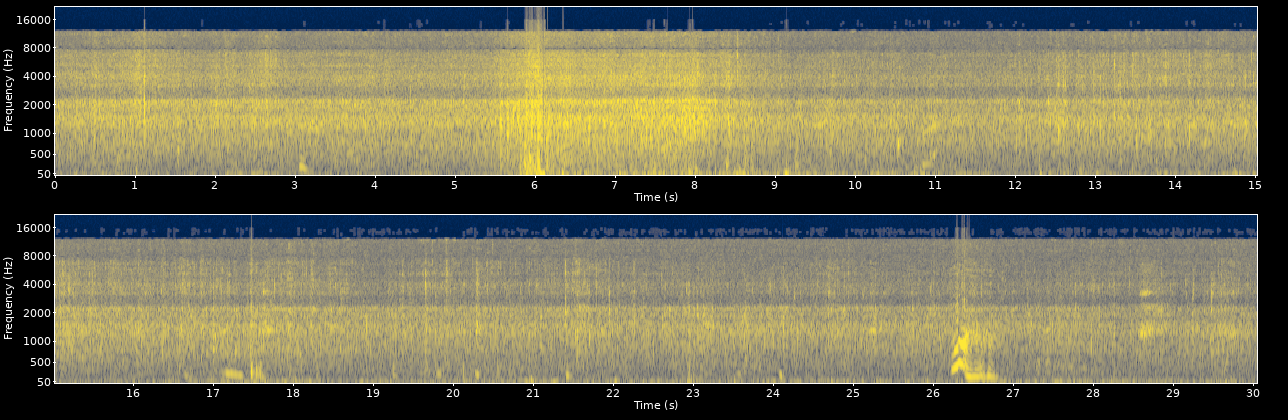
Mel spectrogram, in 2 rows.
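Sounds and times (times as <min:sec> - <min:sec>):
rushing whitewater: 0:00.0 - 0:30.0
water splashing: 0:00.0 - 0:30.0.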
